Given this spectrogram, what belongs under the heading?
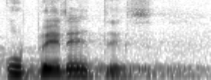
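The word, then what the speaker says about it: ὑπηρέτης: Luego viene iperetes. Ahí está uperetes. La u se la u en el griego se se pronuncia como i. Entonces, y Peretes es el esclavo del más bajo nivel, de la más baja condición.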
